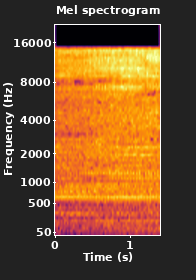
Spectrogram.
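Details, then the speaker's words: 2008 Honda Civic Hybrid, 185,000 miles, idling right after a new Dayco serpentine belt was fitted, auto tensioner position unchanged: a smooth, even idle hum with no squeal, chirp or flapping, and it sounds healthy. "Okay. Let's start this thing up. Yay, that sounds good. That sounds good."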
